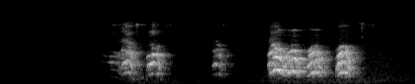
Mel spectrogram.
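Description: A dog barking in short barks about a second in: a pair, a single small one, then a quick run of three.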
